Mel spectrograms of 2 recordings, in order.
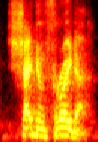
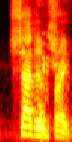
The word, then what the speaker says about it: Schadenfreude: In German, which I'm sure you probably already know this, is Schadenfreude. Or did I mispronounce that? You did. It's Schadenfreude, Schadenfreude.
